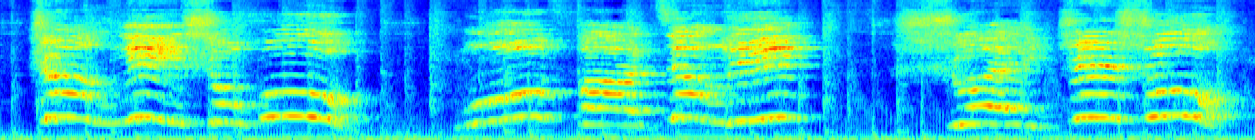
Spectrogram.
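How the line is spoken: Loud shout. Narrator (Chinese): 凯德大喊一声

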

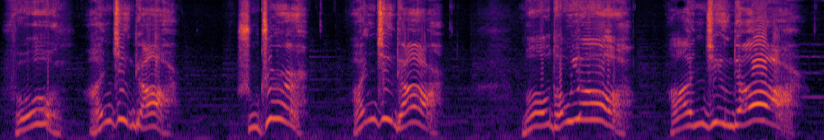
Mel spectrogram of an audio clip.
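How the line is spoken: Loud command, big rat. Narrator (Chinese): 大老鼠大声命令

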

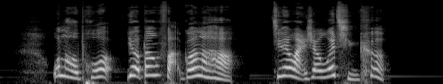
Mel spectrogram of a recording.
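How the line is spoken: Loud shout. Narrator (Chinese): 冲同事大喊

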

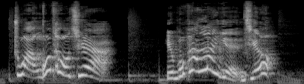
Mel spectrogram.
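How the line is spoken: Angry. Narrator (Chinese): 苏辛迪怒声说道

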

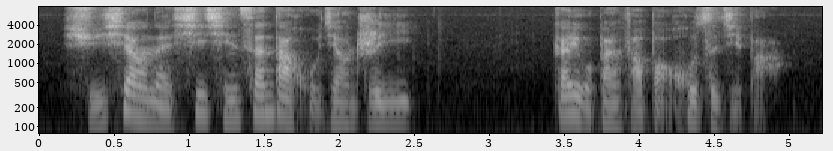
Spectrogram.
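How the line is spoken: Plain. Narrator (Chinese): 季嫣然说

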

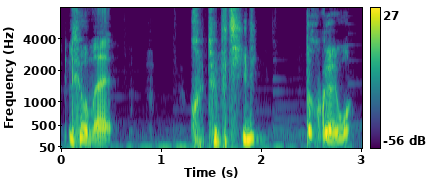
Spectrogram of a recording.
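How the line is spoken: Crying. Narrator (Chinese): 张海哭了起来

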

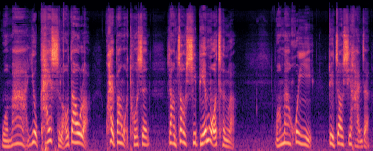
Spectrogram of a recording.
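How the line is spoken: Low voice. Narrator (Chinese): 低声地说

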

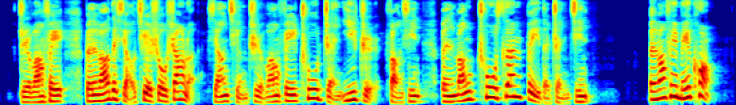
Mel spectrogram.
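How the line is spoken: Light laugh. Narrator (Chinese): 那人轻笑一声

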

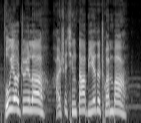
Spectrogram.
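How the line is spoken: Loud shout. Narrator (Chinese): 船夫大声喊道

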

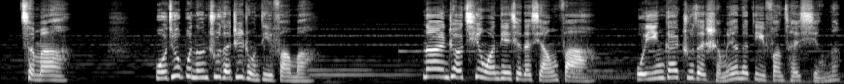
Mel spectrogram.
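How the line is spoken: Laughing question. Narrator (Chinese): 白依依笑着问道

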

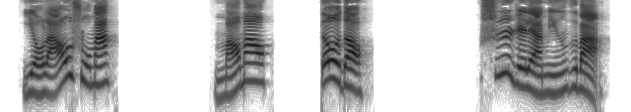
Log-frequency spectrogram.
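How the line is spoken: Calling out. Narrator (Chinese): 三花喊了两遍

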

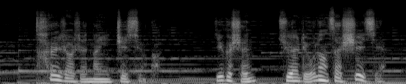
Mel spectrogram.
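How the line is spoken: Dazed murmur. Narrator (Chinese): 陈南好半天才回过神来，喃喃道

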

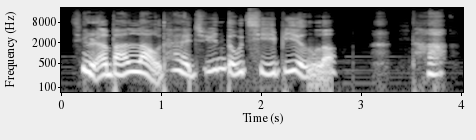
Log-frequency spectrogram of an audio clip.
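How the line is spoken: Loud wailing. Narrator (Chinese): 三少奶奶扯着嗓门嚎哭着，朝李氏磕头道

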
